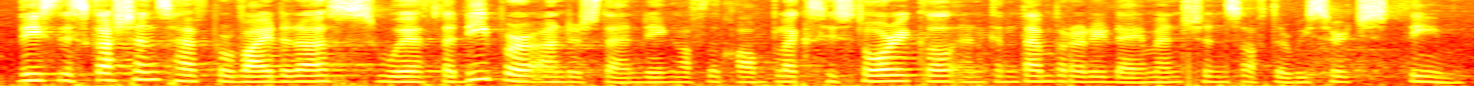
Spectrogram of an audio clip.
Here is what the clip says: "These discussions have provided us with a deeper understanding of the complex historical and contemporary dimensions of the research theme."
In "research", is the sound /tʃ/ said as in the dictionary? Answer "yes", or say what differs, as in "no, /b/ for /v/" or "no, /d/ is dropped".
yes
